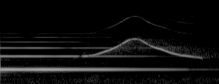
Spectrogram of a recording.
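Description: An edited-in comic sound effect: a held electronic note, with a whistle-like tone that slides up and back down in the second half. It cuts off abruptly.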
